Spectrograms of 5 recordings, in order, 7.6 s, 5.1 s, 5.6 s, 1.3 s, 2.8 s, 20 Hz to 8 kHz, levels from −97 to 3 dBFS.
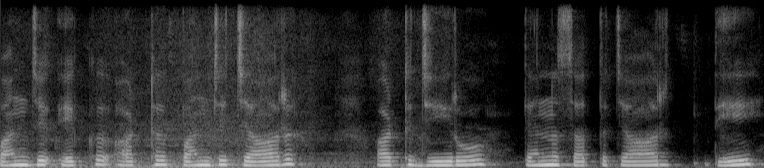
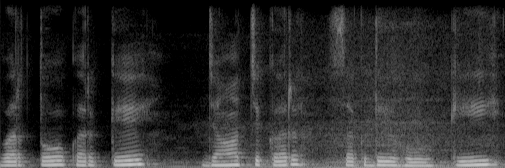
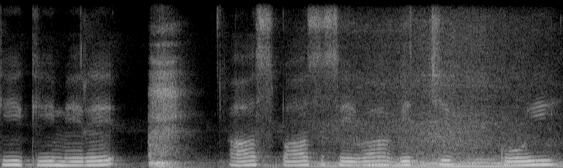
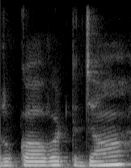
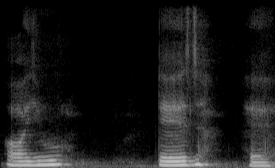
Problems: none marked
